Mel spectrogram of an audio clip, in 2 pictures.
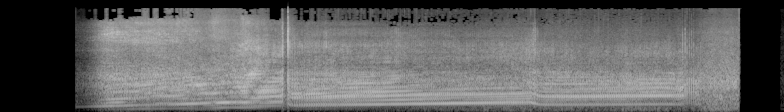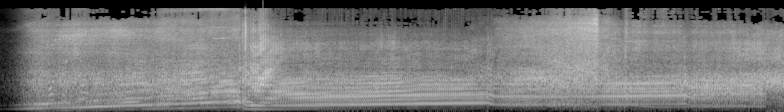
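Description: Tuned turbocharged BMW engine on catless downpipes and an aftermarket exhaust, accelerating hard through the gears: the note climbs steadily, then drops at each upshift, twice in each of two runs. The sound starts about a second in and cuts out for under a second partway through.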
